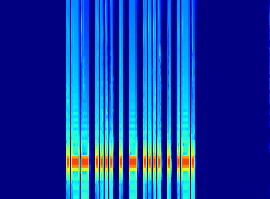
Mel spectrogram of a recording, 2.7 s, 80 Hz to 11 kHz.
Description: Morse code, heard as a keyed tone, about 53 wpm, 700 Hz. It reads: WHETHER
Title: Sets of 3 Words - New Word Drill - 50wpm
